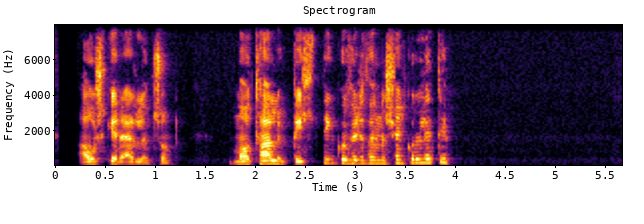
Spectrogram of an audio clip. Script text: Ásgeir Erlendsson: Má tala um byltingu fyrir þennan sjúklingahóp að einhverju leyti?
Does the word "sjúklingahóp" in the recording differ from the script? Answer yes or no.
yes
